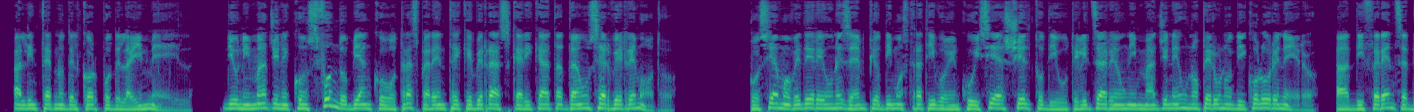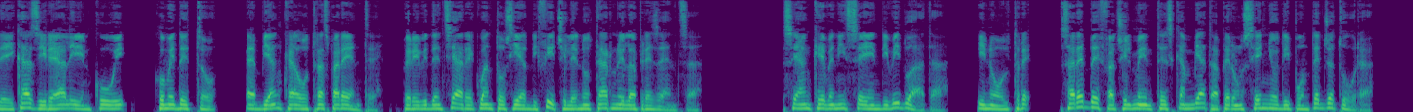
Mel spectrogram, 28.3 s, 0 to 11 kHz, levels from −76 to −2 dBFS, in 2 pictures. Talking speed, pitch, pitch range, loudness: 155 wpm, 115 Hz, 105-120 Hz, -23 LUFS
